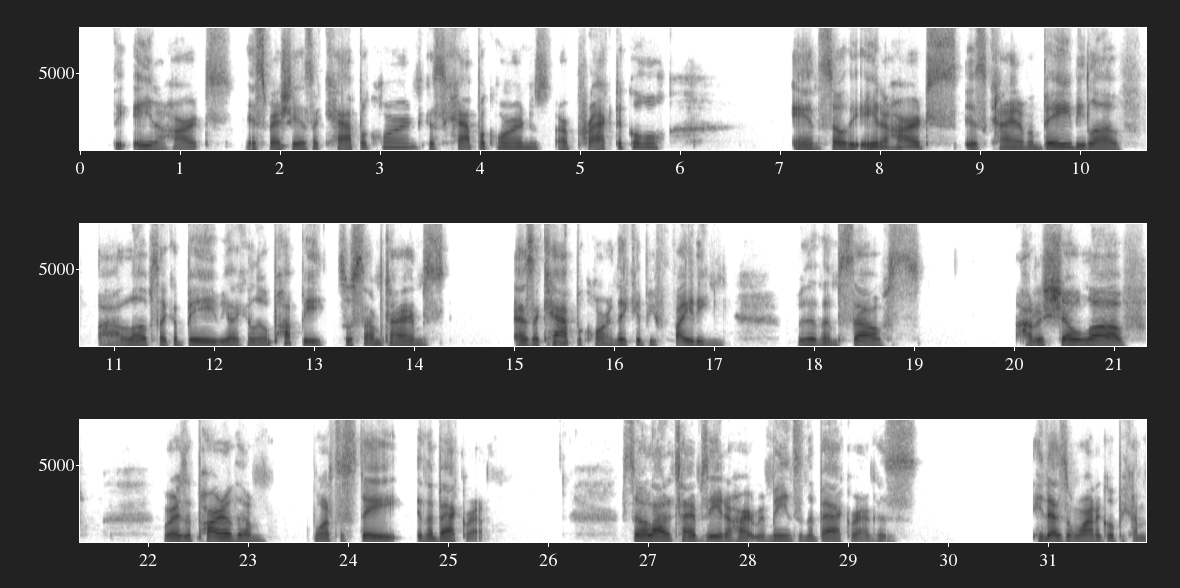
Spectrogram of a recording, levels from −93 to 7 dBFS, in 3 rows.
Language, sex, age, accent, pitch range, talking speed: English, female, 30-49, American, 115-190 Hz, 150 wpm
